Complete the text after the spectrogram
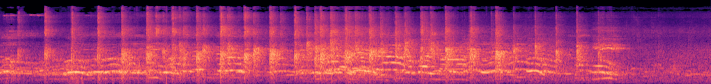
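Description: Runners' footsteps patter quickly on a track, close by.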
